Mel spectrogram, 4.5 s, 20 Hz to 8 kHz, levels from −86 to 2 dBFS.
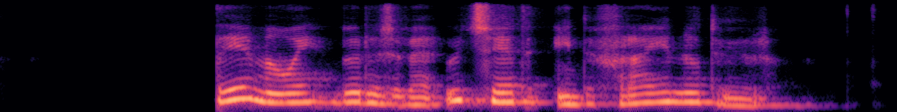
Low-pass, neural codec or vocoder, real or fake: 7.2 kHz; codec, 24 kHz, 1.2 kbps, DualCodec; fake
